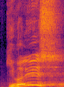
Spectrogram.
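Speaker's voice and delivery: high-pitched acted outburst; angry demonstration. Shown as a demonstration. Preacher showing how we react when angered, acted angry cry. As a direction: shoot it out like someone losing their temper. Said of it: "আমরা যখন রাগি".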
